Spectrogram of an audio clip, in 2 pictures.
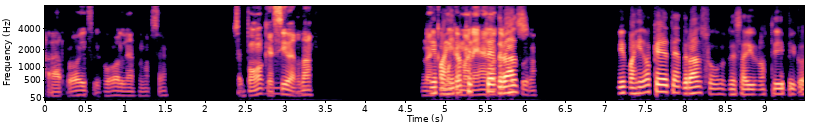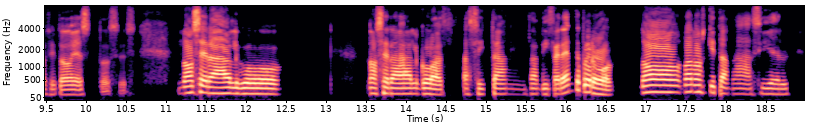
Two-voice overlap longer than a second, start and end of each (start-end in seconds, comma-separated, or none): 4.7-6.0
